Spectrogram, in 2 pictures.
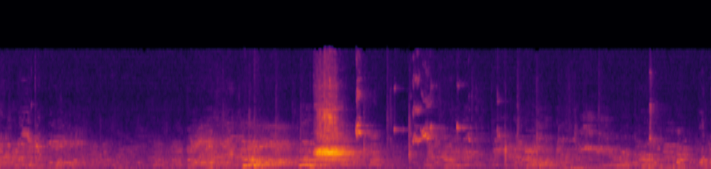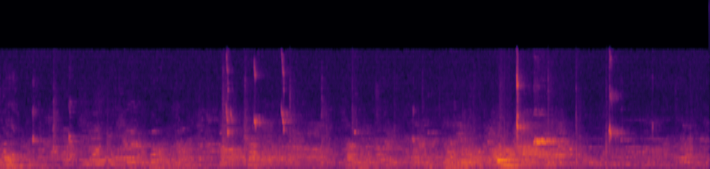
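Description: A crowd chatters and cheers in a large echoing gym.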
